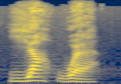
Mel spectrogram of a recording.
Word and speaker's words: Yahweh: And his covenant name, Yod-Heh-Vav-Heh, oftentimes pronounced reverently, a very breathy Yahweh.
